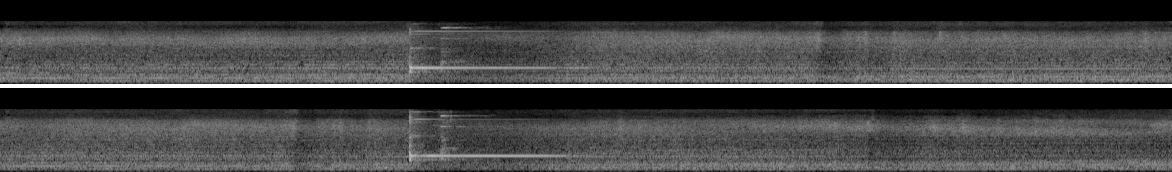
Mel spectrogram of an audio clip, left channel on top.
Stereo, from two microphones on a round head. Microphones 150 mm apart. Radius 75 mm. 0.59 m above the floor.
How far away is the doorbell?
About 1.7 m.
